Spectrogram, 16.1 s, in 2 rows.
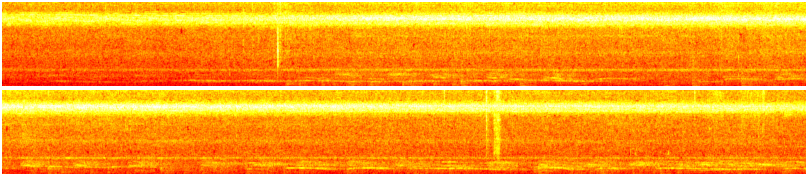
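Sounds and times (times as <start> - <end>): birds calling: 0.0 - 16.0
sharp clicks: 12.4 - 13.4.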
